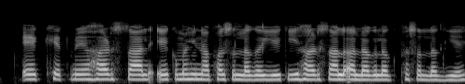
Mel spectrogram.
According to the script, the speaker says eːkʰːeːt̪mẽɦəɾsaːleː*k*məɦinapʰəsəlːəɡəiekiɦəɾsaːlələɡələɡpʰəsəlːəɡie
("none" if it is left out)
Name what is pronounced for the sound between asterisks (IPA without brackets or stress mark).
k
